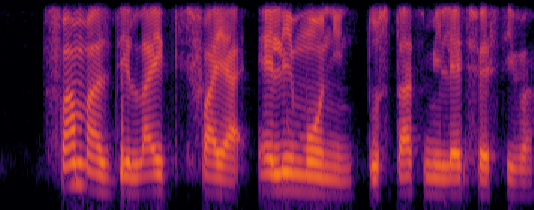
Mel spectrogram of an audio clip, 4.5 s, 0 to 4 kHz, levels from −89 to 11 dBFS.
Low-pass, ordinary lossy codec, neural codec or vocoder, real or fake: 3.6 kHz; Opus, 24 kbps; none; real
